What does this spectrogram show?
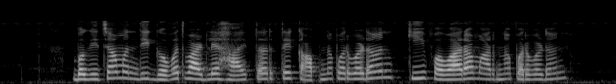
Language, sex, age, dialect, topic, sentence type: Marathi, female, 18-24, Varhadi, agriculture, question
